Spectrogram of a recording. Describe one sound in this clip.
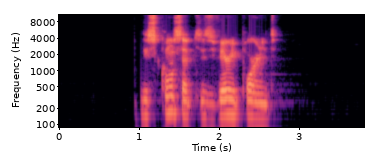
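A man speaks calmly and clearly close to a microphone.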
